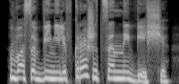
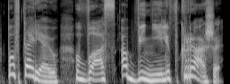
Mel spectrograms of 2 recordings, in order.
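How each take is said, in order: First: Higher, stern accusation; understated angry matron; furious mistress. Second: Slow, deliberate stern accusation; measured official severity; stern repetition. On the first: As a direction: announce the charge indignantly. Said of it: "разъярённая госпожа Кэлман". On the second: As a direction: repeat the charge word by word. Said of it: "повторила комендант". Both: A narrator's reading.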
